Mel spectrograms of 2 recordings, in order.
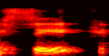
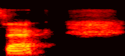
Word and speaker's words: Sikh: i k H it some people will say seek but if you're in South asians pronounced sick and I was Raised in that religion and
